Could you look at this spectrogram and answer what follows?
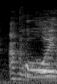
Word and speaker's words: Coi: Coy like boy.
